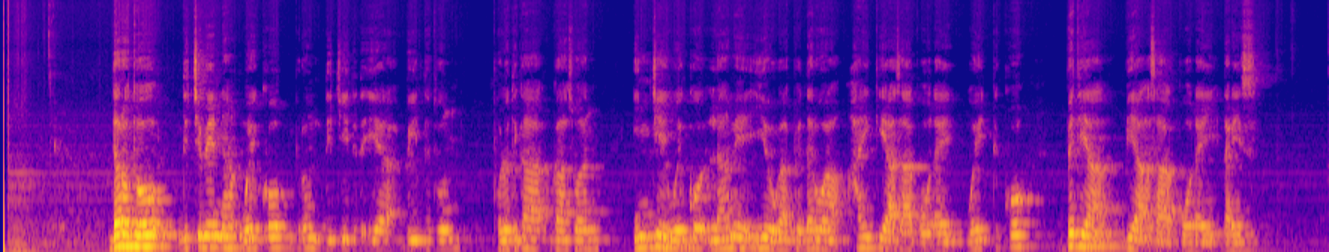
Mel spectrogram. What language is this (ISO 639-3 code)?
wal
